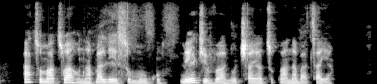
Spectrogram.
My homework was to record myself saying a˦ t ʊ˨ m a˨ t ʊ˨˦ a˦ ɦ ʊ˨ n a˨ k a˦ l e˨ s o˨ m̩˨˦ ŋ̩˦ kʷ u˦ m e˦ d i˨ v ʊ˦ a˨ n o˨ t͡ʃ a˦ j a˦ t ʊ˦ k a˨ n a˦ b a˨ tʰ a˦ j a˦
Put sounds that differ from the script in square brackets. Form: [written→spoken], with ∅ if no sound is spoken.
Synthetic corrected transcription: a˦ t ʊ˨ m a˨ t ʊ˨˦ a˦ ɦ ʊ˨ n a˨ [k→k͡p] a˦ l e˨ s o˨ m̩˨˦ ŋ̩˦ kʷ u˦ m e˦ [d→d͡ʒ] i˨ v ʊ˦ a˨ [n→ɲ] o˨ t͡ʃ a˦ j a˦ t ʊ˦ [k→p] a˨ n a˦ b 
